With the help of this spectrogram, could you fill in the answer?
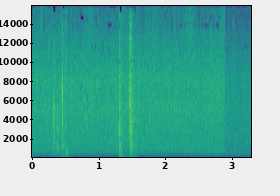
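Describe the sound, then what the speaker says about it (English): Rain in a Minecraft-style video game makes a steady, soft broadband hiss, with a few brief louder taps and thumps near the start and middle. "Oh great, it's raining."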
